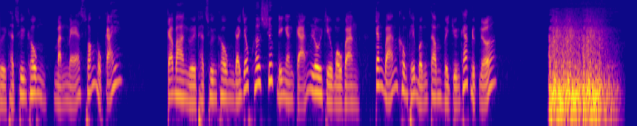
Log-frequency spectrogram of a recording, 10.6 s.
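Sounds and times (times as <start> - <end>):
speech: 0.0 - 2.1, 2.8 - 8.4, 9.1 - 9.5
deep muffled explosion: 9.2 - 10.4.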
